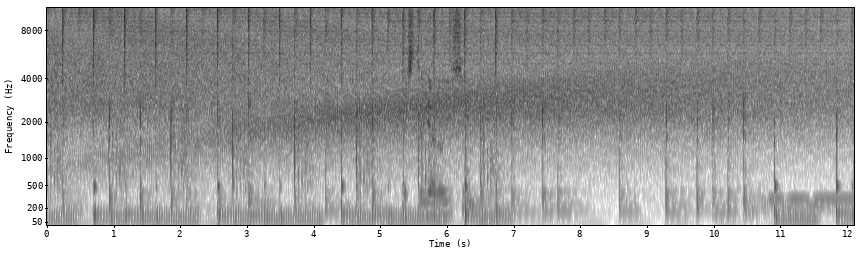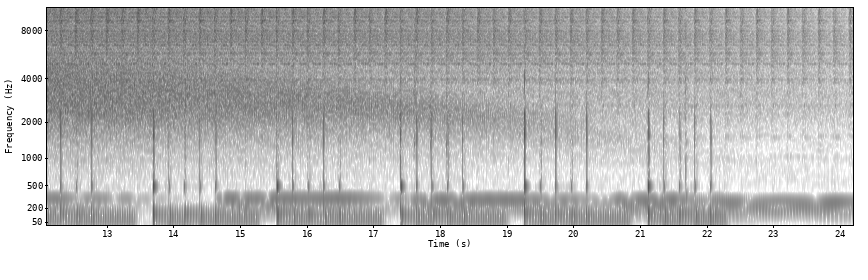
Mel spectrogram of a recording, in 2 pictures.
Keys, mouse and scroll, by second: 17.3 Down, 17.6 Down, 17.8 Down.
